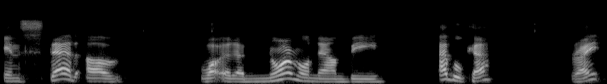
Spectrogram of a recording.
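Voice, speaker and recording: A man's voice: medium pitch, animated, takes it slowly, sharp tone, dry recording, lo-fi sound. A man teaching a classroom grammar lesson, explaining patiently and drilling example words aloud with light humor. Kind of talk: classroom lecture. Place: mosque classroom.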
